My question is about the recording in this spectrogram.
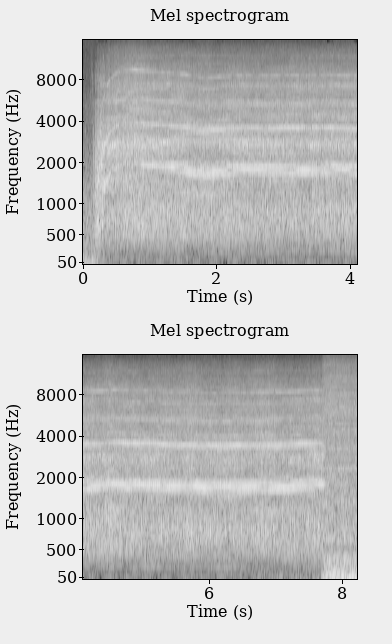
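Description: Large electric polisher-sander buffing wax on a fibreglass gelcoat hull, running with a steady whine. It rises to speed right at the start and cuts off abruptly shortly before the end.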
